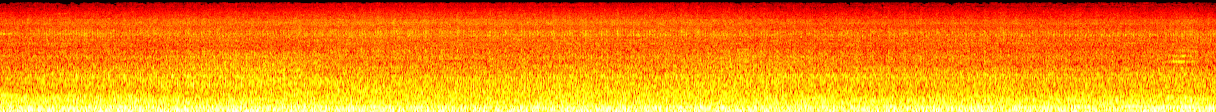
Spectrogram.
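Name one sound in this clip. A diesel coach bus engine rumbles close by.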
